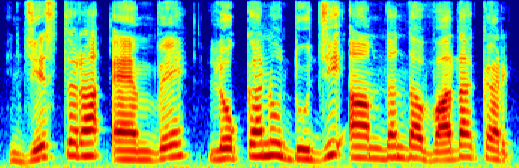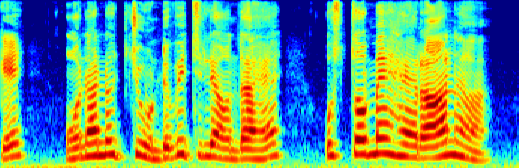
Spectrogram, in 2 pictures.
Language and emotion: Punjabi, disgusted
